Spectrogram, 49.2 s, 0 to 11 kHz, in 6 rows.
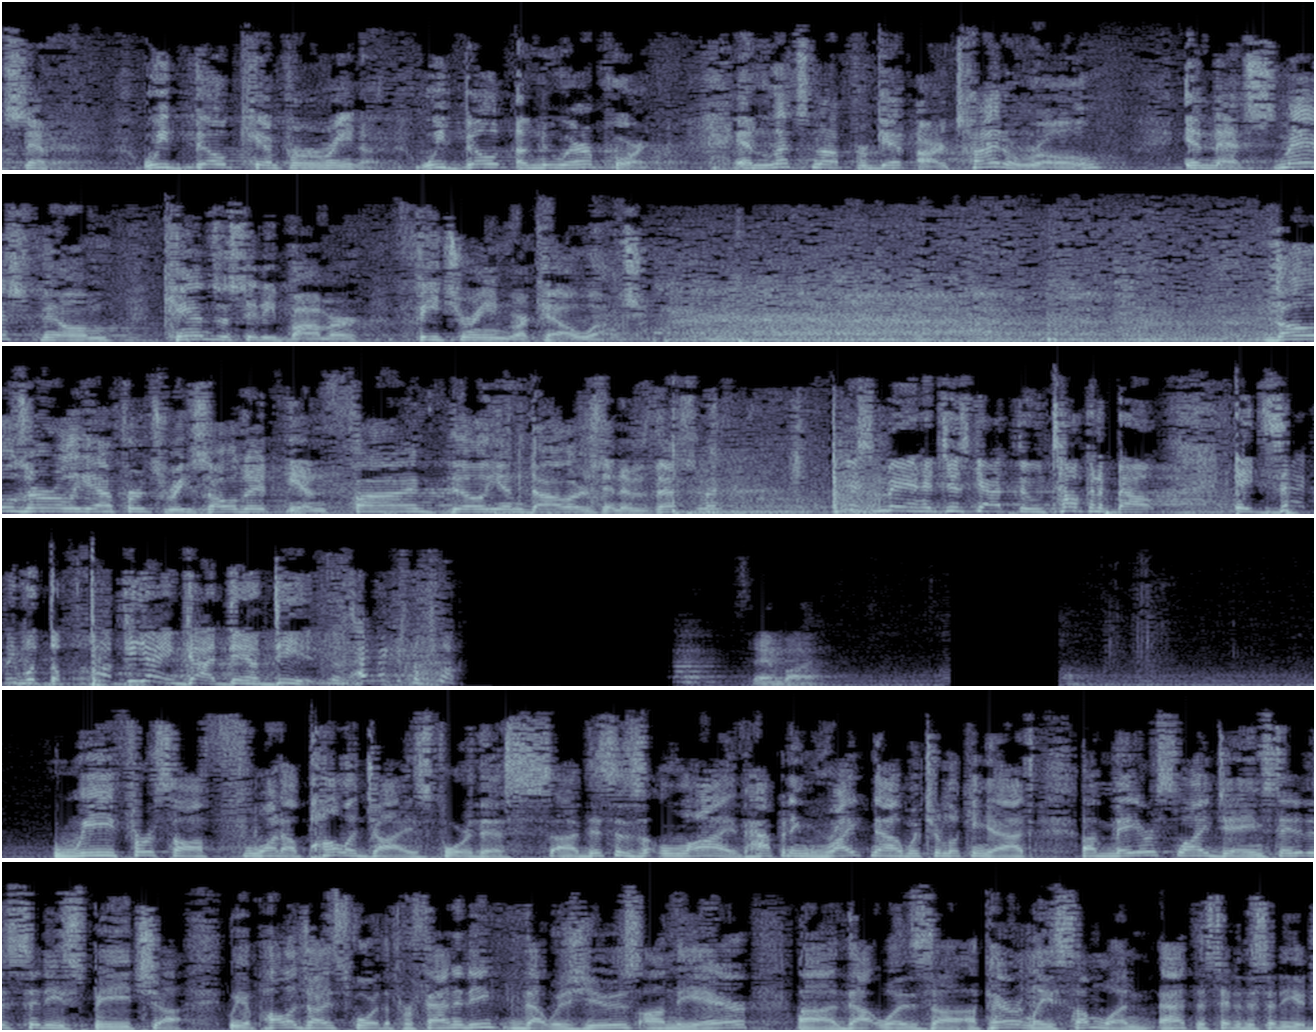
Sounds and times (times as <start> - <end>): Male speech, man speaking: 0.0 - 12.2, 16.1 - 20.9, 21.6 - 27.5, 28.9 - 29.8, 33.1 - 49.1
Narration, monologue: 0.0 - 12.5, 15.7 - 27.6, 28.8 - 30.6, 31.2 - 49.1.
